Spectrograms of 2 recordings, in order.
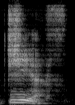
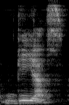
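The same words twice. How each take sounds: First: It starts with a soft, J-like sound. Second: It starts with a hard, plain D sound. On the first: This is how it is said in Portuguese. "en portugués decimos" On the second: This is how it is said in Spanish. "en español decimos muy marcado"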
